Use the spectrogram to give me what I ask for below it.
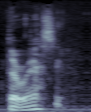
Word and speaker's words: thoracic: He's out with, how do you say this? – Thoracic? – Yeah, thoracic.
